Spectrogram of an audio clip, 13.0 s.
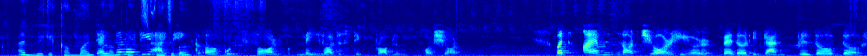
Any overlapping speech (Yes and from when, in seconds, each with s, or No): Yes, from 1.4 s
